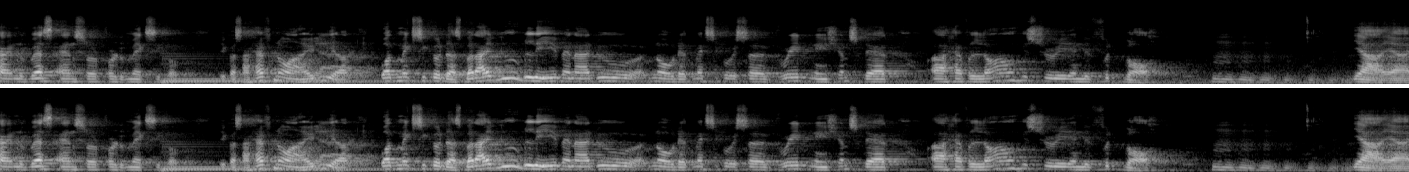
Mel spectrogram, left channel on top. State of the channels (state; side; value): noise; left; rumble, 23 dB below the sound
